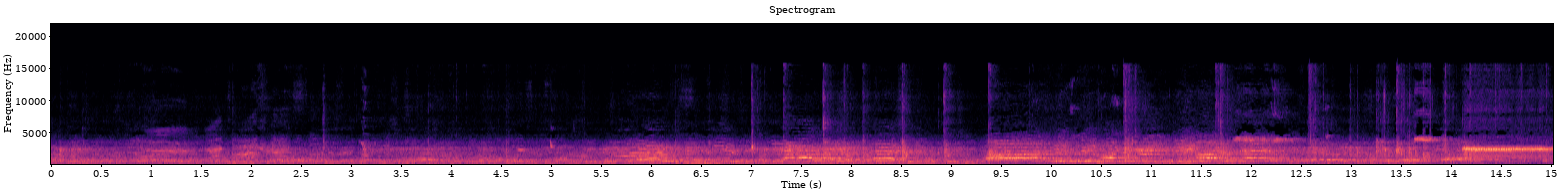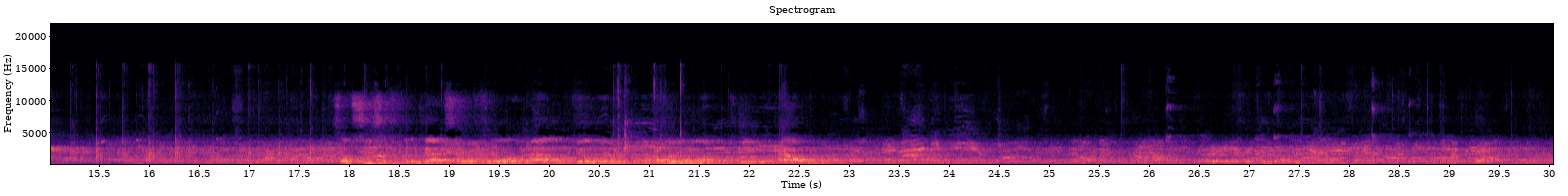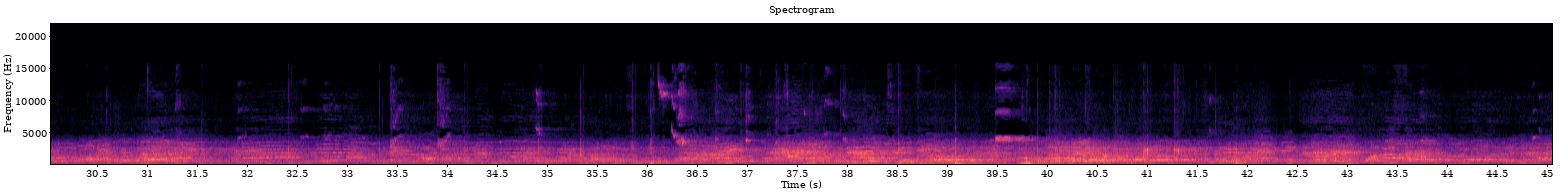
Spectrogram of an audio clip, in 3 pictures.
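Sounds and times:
echoing crowd voices: 0.0s - 45.0s.

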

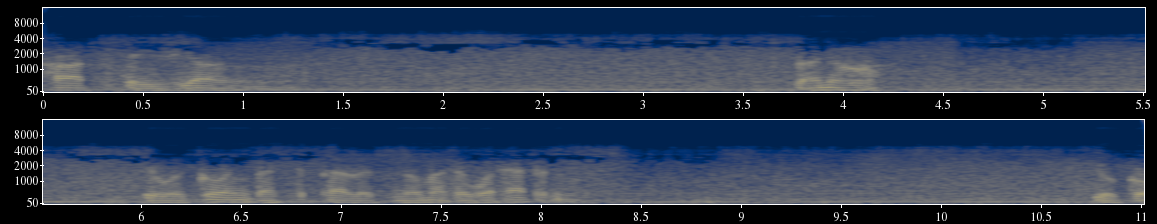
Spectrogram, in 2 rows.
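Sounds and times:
radio recording hum and hiss: 0.0s - 11.0s.

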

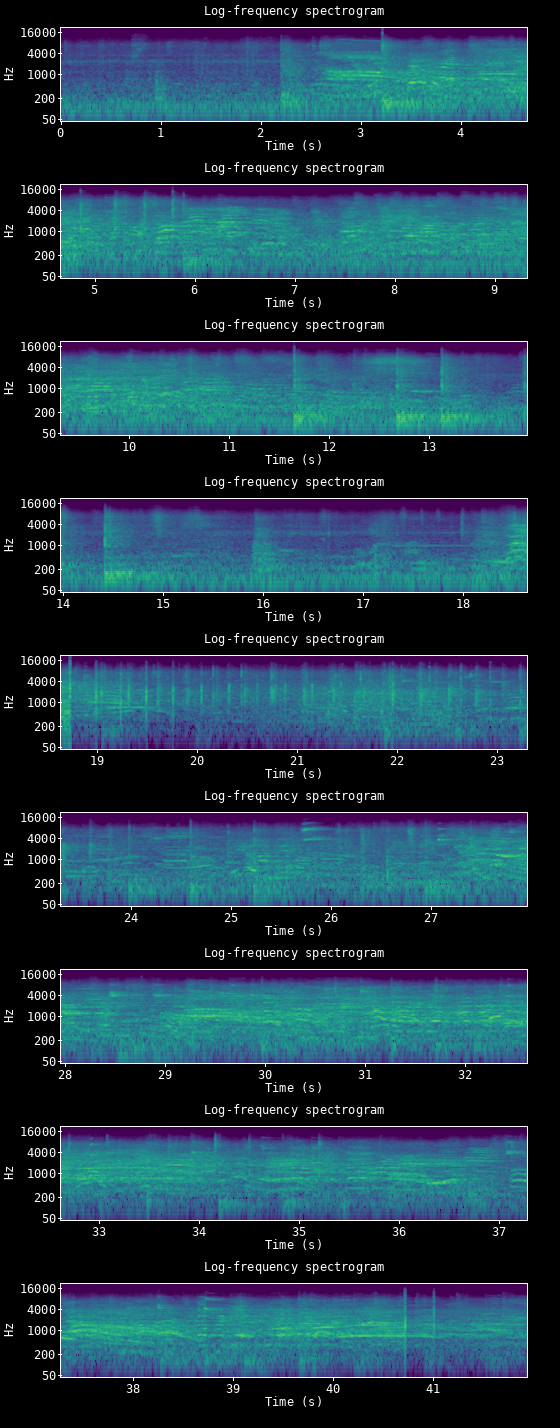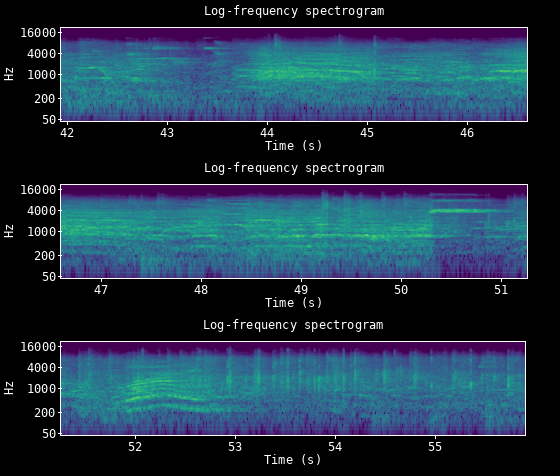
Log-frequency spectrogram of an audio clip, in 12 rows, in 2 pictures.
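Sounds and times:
crowd talking and shouting: 0.0s - 55.9s.

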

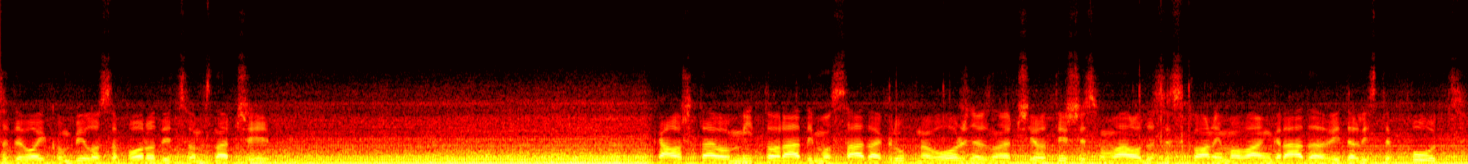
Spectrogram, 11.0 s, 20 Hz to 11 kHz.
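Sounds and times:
scooter engine cruising: 0.0s - 11.0s.

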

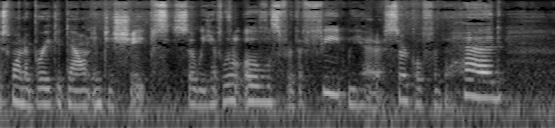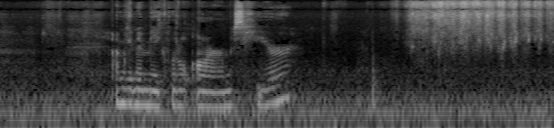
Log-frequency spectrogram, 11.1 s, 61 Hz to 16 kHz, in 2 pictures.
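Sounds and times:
palms rubbing clay: 9.5s - 11.0s.

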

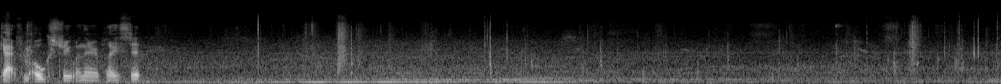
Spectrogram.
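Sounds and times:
footsteps on concrete: 2.8s - 10.0s.

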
